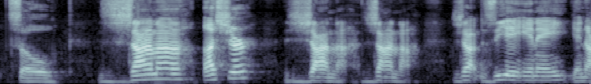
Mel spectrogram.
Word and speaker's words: Zana: zanna usher zhanna zhanna z-a-n-a you know i always pronounce it zayna but no it's zana zhanna okay so she's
